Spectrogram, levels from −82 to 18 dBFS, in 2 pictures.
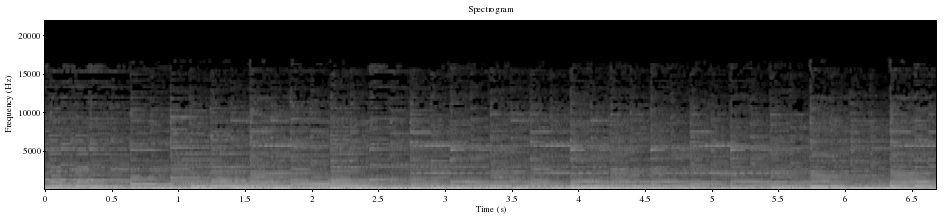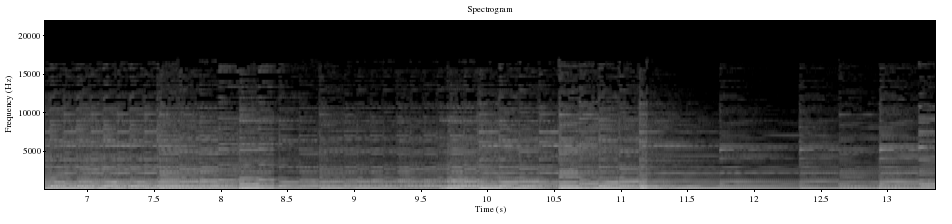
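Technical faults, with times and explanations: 8.40–9.70 s and 11.20–12.94 s, one channel drops out: in both spans the whole sound steps down abruptly by about 6 dB, holds at that lower level, then jumps back up. The likely cause is one side of a stereo feed going silent. Once the two channels are summed to mono, material common to both loses half its contribution, which gives exactly this 6 dB fall, and anything carried only by the missing side vanishes during each gap.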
